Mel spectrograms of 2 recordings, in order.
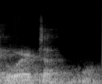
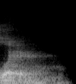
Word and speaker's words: Huerta: You don't say Huerta. It's just where. Huerta. Yeah. Like literally, You Huerta. don't- Yeah, you don't pronounce the H. Like the word where.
